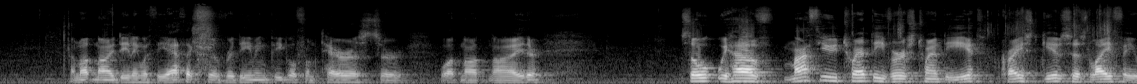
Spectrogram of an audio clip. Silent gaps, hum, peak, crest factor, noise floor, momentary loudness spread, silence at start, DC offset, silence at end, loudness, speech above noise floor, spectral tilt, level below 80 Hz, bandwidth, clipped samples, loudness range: none; none; 0 dBFS; 18 dB; -46 dBFS; 12 LU; 0.7 s; under 0.1%; 0 s; -17 LUFS; 29 dB; -6.5 dB/octave; -52 dBFS; 16.5 kHz; under 0.1%; 8 LU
